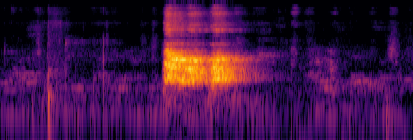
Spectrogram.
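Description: An adult dog barks once, a short, loud bark about halfway through, lasting under a second.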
